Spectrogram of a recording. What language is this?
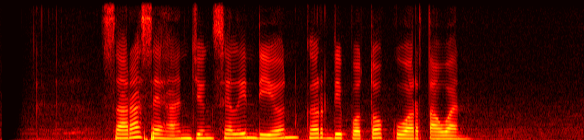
Sundanese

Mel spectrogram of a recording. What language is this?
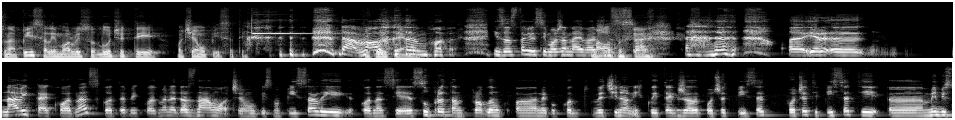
Croatian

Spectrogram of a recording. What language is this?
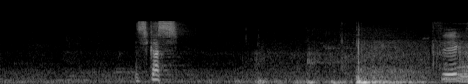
Japanese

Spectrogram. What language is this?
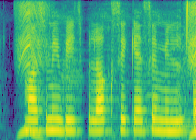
Magahi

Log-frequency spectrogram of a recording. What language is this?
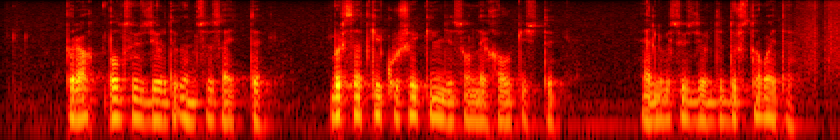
Kazakh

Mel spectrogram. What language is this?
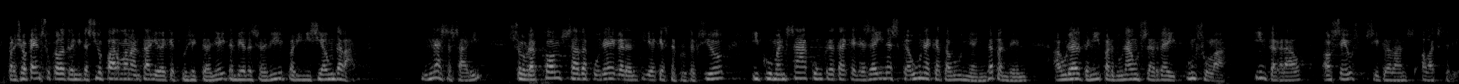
Catalan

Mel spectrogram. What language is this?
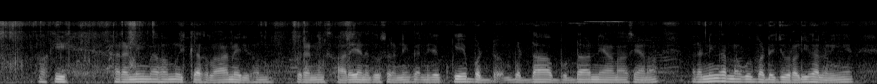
Dogri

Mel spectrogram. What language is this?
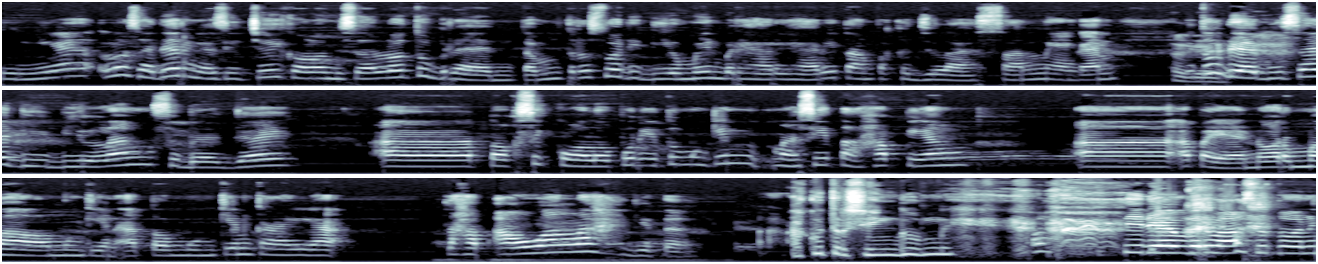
Indonesian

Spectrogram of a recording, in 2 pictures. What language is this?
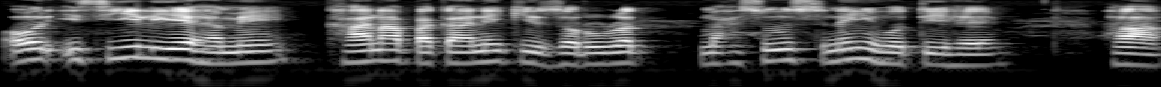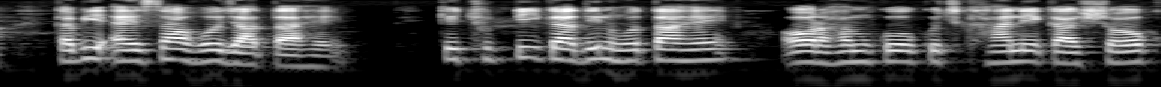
Urdu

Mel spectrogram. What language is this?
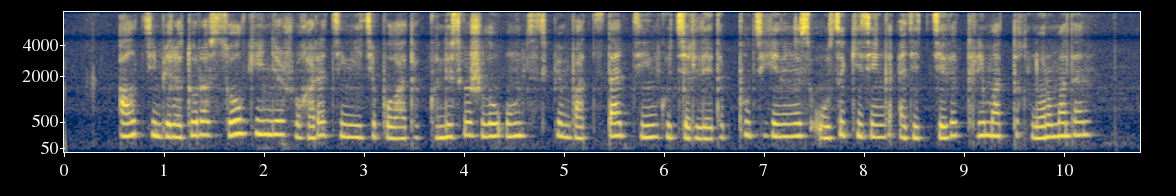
Kazakh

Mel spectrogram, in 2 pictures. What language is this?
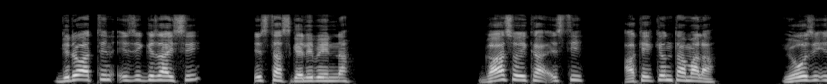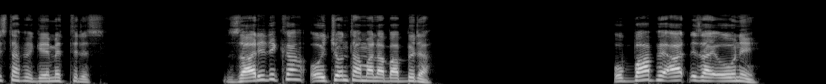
Gamo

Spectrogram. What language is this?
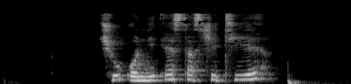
Esperanto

